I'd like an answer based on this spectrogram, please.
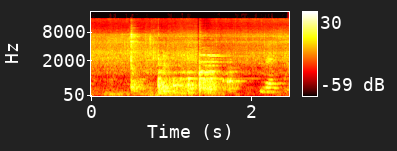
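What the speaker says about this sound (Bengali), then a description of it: "চিনি তো একটুখানি নেড়ে চেড়ে নিলাম" A spoon stirs curry with a little sugar in a pan, with soft scraping strokes over a light sizzle for a couple of seconds; no one speaks.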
